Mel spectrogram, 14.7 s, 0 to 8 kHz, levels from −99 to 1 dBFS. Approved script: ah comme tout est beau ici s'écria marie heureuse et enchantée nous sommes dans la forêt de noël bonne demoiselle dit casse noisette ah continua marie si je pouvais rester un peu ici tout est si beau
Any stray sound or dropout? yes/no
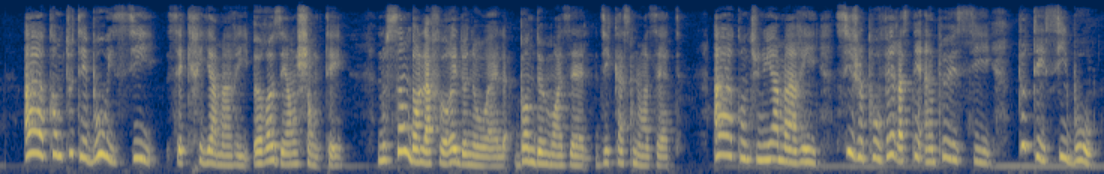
no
